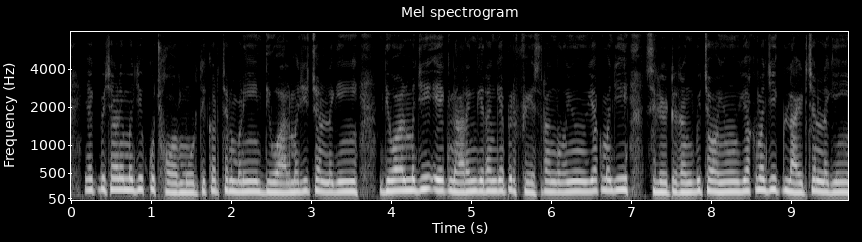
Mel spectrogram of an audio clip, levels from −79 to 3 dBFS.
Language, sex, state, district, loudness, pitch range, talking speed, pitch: Hindi, male, Uttarakhand, Tehri Garhwal, -14 LUFS, 170-195 Hz, 245 wpm, 180 Hz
